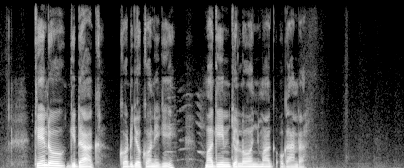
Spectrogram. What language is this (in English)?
Luo (Kenya and Tanzania)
